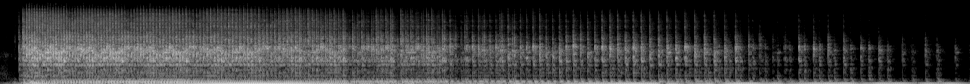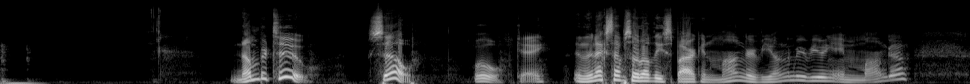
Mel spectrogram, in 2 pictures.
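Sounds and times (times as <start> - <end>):
low droning background: 0.0 - 8.2
prize wheel spun to pick a manga, ticking: 0.0 - 10.1
speech: 12.1 - 19.0.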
